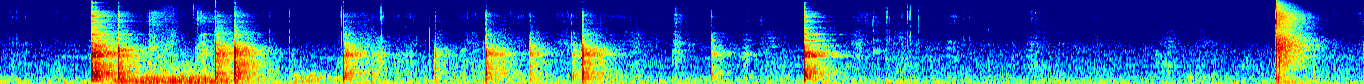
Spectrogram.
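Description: A metal pipe used as a rolling pin, rolling and knocking on a wooden tabletop as it flattens a sheet of clay. There is a rumbling roll with knocks about a second in, then a run of separate sharp knocks, and one loud knock near the end.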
